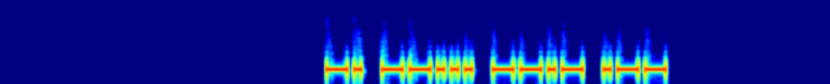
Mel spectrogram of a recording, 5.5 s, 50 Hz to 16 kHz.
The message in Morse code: N7QW

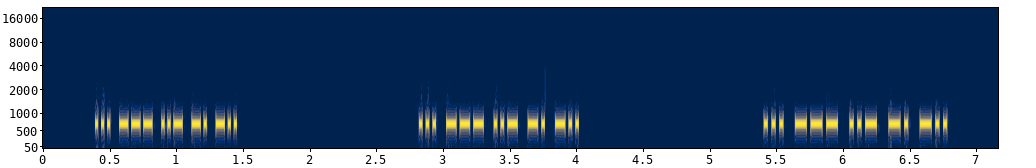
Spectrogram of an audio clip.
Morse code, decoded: SOUND SOUND SOUND

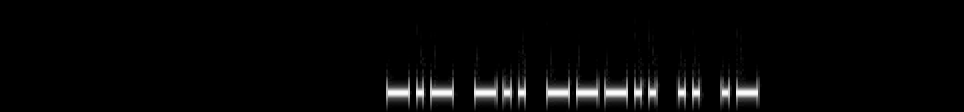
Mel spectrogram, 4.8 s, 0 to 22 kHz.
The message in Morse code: KD8IA

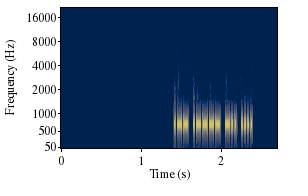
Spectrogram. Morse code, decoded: W1DH

